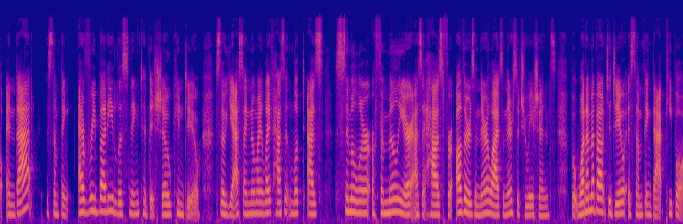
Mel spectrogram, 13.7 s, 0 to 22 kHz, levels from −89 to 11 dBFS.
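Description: Nothing stood out on listening to the speech recording.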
